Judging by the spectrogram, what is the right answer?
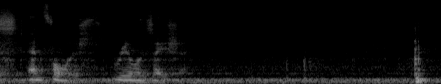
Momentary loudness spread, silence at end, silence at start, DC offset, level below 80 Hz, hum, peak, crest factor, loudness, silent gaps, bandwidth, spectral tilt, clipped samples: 13 LU; 0 s; 0 s; under 0.1%; -60 dBFS; none; -20 dBFS; 22 dB; -42 LUFS; none; 18 kHz; -5.5 dB/octave; under 0.1%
